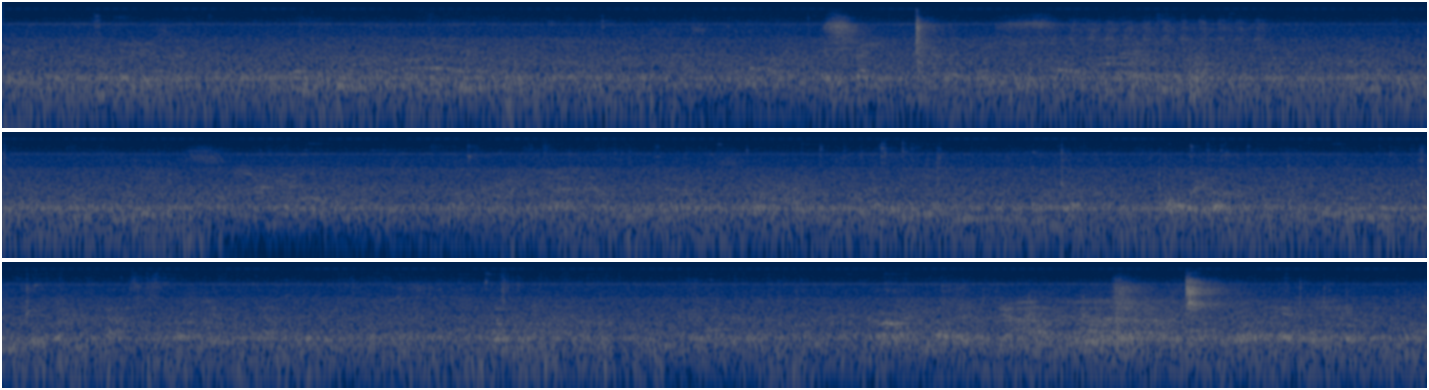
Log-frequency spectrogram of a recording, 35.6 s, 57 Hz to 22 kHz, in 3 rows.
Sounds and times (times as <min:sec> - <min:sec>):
Speech: 0:00.0 - 0:35.6.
